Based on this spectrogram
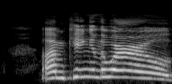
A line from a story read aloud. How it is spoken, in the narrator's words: Steve shouts above the applause and catcalls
